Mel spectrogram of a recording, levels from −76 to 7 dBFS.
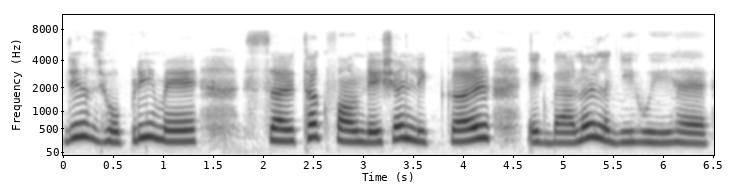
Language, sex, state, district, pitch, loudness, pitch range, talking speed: Hindi, female, Jharkhand, Ranchi, 235 Hz, -17 LUFS, 215-285 Hz, 100 wpm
